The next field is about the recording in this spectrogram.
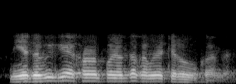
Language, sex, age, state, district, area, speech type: Santali, male, 45-60, West Bengal, Paschim Bardhaman, urban, conversation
